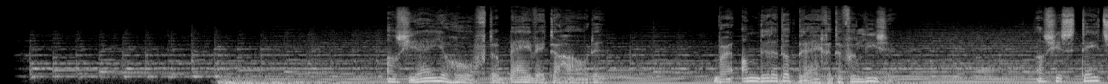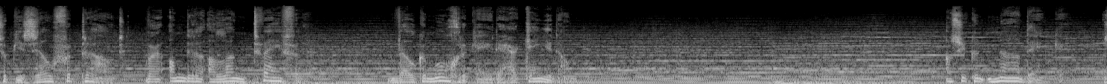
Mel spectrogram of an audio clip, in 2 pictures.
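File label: Dutch Corporate; GoLocalise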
